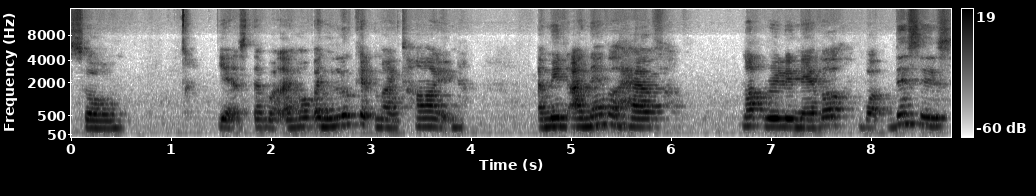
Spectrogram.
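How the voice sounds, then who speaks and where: Amid noticeable background noise, a woman with a Vietnamese accent talks at a very slow pace. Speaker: vlogger. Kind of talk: casual video diary. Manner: halting.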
